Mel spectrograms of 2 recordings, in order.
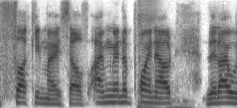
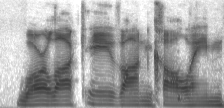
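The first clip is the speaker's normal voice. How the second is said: deadpan flat delivery; 7 semitones lower than usual. A player voicing their character announcing himself in a game: flat, deadpan tone. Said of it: "In a flat, deadpan tone".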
